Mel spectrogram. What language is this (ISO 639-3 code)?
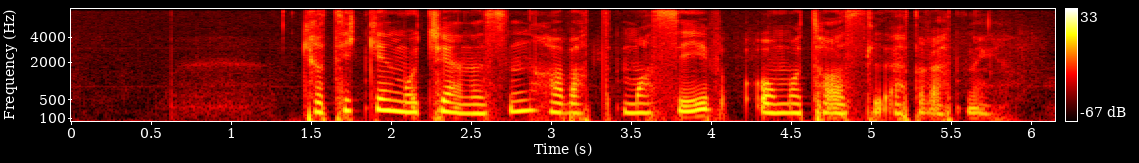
nor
